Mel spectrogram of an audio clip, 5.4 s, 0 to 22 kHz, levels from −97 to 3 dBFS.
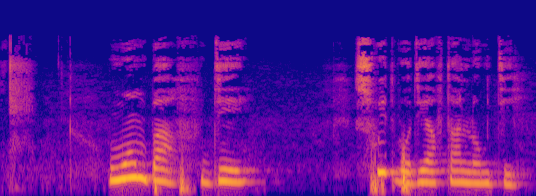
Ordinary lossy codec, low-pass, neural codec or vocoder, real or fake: MP3, 48 kbps; 19.8 kHz; none; real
